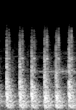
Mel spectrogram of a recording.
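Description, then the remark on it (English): Six quick, evenly spaced knocks on a locked door to a room, loud, in a brisk steady rhythm with no voices around them. “I would like to knock on it.”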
